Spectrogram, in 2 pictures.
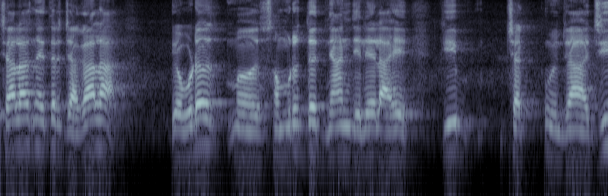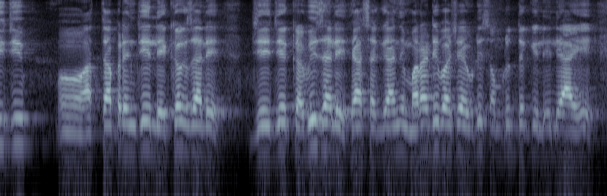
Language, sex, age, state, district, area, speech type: Marathi, male, 60+, Maharashtra, Sangli, rural, spontaneous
